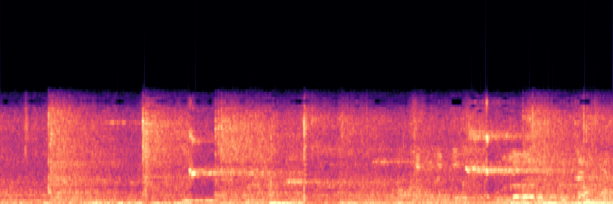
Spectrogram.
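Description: A badminton game on an indoor court: footsteps and short shoe squeaks on the court, with a sharp hit about two seconds in. Voices talk in the background throughout.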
